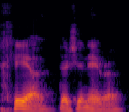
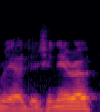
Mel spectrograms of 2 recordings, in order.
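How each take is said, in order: First: Rio begins with a breathy H sound. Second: Rio begins with an English R sound.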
